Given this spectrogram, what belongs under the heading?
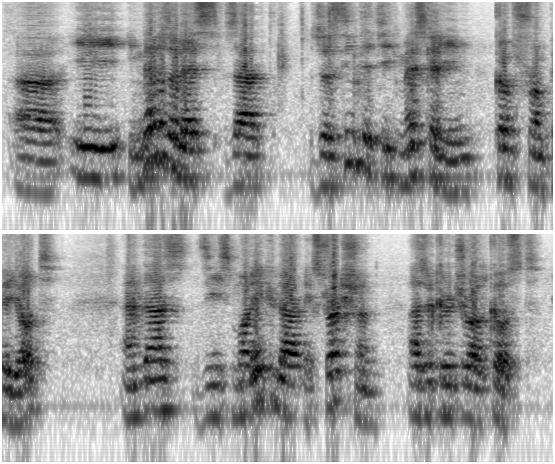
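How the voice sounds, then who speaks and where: Noticeable background noise and audible room echo surround a man's fairly high-pitched voice. He talks at a fairly slow pace. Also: ordinary pitch variation. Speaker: academic speaker. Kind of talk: conference talk. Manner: halting.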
